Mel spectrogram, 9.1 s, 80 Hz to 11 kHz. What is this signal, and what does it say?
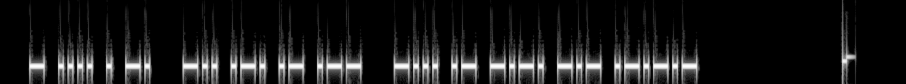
Morse code, heard as a keyed tone, about 25 wpm, 700 Hz. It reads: THEN DRAW BACK.
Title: Sentences from Top 1000 Words - Review Part 1 - 25wpm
